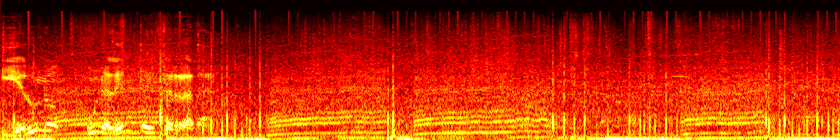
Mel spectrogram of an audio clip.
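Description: Gravel crunches and sprays under a car's tyres.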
